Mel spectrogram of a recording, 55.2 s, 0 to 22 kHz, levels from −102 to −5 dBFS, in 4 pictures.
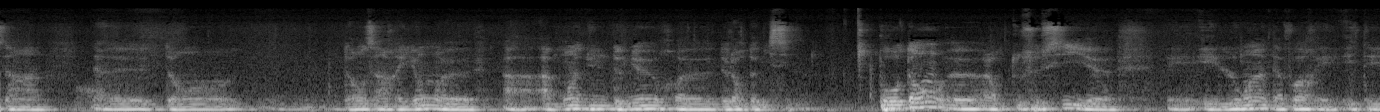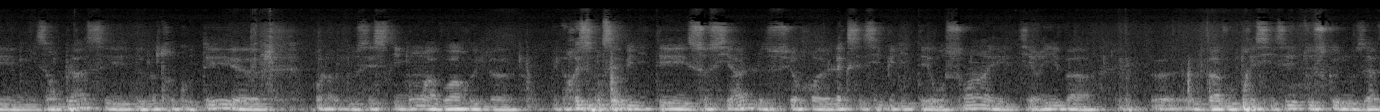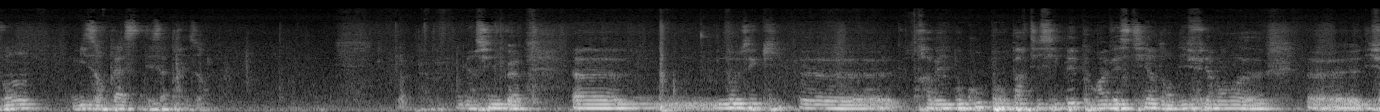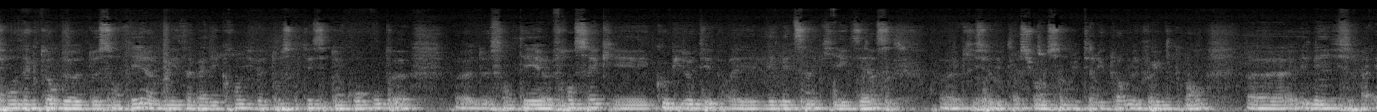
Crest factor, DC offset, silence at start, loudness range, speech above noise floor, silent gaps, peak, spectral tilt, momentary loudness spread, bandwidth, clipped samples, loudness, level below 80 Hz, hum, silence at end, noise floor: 18 dB; under 0.1%; 0 s; 6 LU; 28 dB; none; -10 dBFS; -8.5 dB/octave; 12 LU; 9.8 kHz; under 0.1%; -29 LUFS; -48 dBFS; none; 0 s; -56 dBFS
